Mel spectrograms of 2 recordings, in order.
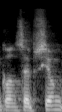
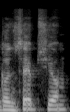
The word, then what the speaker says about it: Concepción: Queda bien y me causa gracia como lo pronuncian en inglés, ¿no? Algunos dicen conception, otros dicen conception, concepción, ¿viste?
